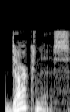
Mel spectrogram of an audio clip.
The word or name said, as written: darkness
